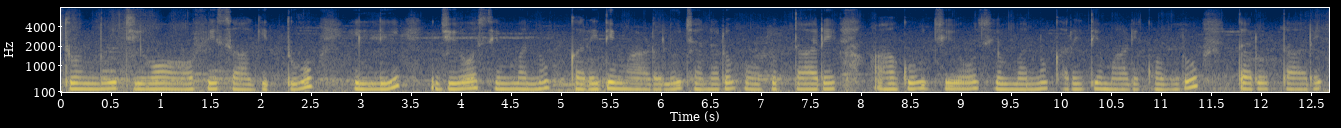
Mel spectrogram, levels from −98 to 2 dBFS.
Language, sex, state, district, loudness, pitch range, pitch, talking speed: Kannada, female, Karnataka, Raichur, -22 LUFS, 190-210 Hz, 195 Hz, 90 wpm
